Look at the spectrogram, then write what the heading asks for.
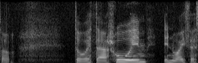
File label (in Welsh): "rhwym" Welsh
